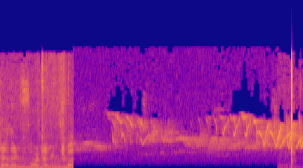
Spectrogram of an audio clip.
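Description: A small bird chirping repeatedly outdoors: a quick series of faint, high, downward-sliding chirps, several a second. Before that, about a second of car-interior noise that stops suddenly.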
